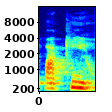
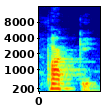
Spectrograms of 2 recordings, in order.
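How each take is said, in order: First: It is said in standard Bengali. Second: It is said in the Sylheti dialect. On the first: "আমরা সিলেটি হলে পাখি হই না" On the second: "আমরা ফাঁকি হই ফাঁকি"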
